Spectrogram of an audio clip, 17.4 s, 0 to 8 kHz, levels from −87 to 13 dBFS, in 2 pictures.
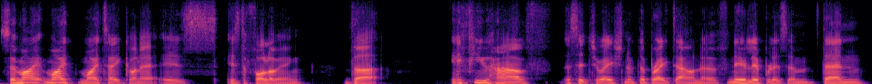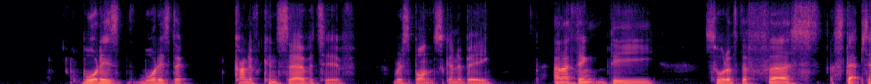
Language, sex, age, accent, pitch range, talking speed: English, male, 20-39, British, 110-135 Hz, 150 wpm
